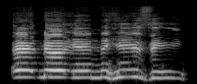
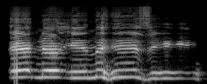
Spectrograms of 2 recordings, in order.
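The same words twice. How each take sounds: First: Slow, drawn-out hype call; imitating a reporter's hype call. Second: Imitating the same hype call; hype reporter again. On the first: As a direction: stretch it out like a hype man. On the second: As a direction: repeat the hype call, easing off. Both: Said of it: "sit on the back of this dump truck".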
